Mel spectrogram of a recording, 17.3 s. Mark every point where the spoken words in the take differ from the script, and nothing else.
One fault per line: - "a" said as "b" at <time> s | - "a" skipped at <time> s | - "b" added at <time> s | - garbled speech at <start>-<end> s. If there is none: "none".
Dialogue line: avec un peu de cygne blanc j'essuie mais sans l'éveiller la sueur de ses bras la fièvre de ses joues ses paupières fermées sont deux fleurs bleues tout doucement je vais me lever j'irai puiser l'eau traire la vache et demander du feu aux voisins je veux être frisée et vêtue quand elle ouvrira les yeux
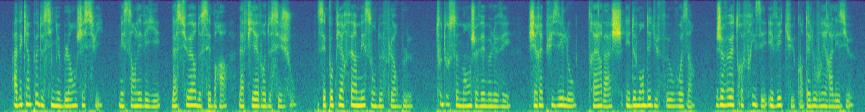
- "la" skipped at 12.1 s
